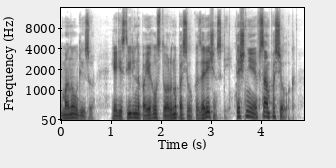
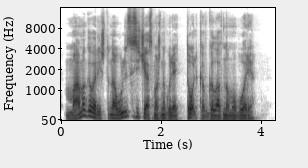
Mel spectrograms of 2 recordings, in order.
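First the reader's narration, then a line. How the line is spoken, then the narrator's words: Stern. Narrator (Russian): строгим голосом сообщила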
